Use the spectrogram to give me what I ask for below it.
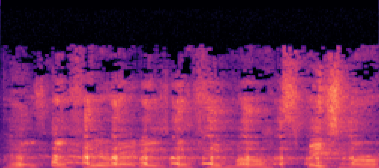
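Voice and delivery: loud laughing through the words; laughing hard. Real, not acted. Friend cracking up at a movie joke, loud laughing. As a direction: crack up as you say it.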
